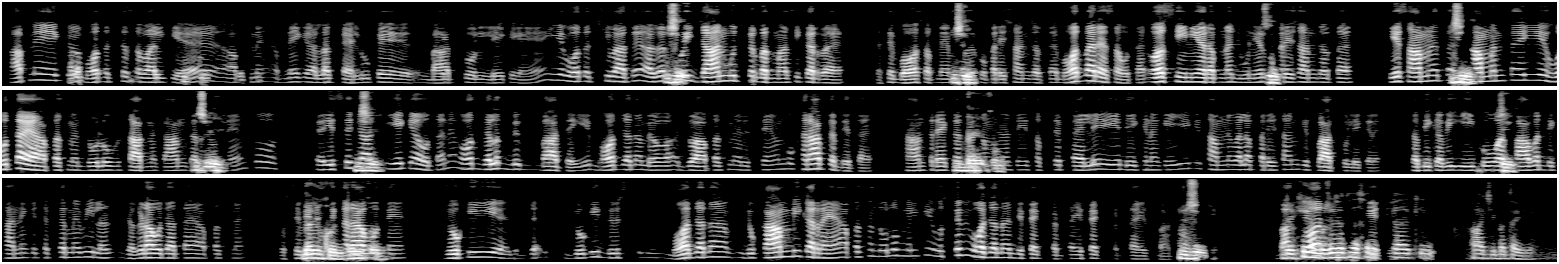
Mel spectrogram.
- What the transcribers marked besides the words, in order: distorted speech; unintelligible speech; other background noise; in English: "बॉस"; in English: "एम्प्लॉयी"; in English: "सीनियर"; in English: "जूनियर"; in English: "ईगो"; in English: "पावर"; in English: "डिफ़ैक्ट"; in English: "इफ़ेक्ट"
- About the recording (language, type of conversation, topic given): Hindi, unstructured, क्या आपको लगता है कि झगड़े हमारे रिश्तों को खराब करते हैं या सुधारते हैं?
- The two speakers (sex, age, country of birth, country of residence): male, 25-29, India, India; male, 25-29, India, India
